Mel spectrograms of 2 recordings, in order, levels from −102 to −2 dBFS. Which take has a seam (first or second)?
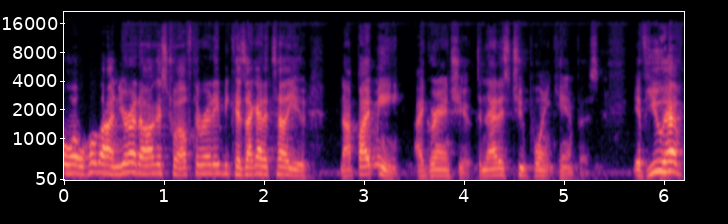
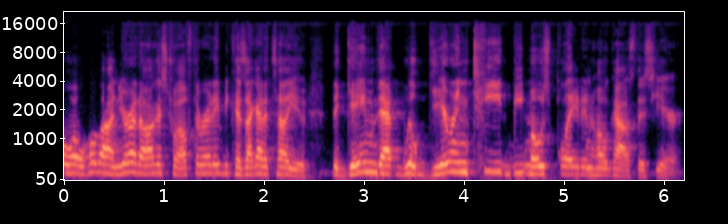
first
